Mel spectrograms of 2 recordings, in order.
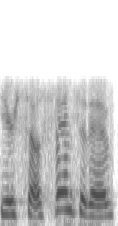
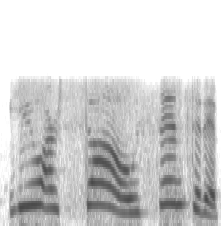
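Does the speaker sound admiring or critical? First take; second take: critical; admiring. First: It sounds critical and dismissive. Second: It sounds warm and admiring. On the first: Being sensitive is a flaw. The speaker calls it wrong. "Instead of, oh" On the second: Being sensitive is a strength. The speaker calls it right. "totally different inflection with the same words has a whole other meaning"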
